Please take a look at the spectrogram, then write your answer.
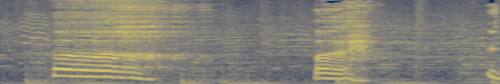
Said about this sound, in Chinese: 安琪熊作为蓝队的守门员，望着一直集中在对方球门外激烈争夺的红蓝两队，打了个大大的哈欠。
